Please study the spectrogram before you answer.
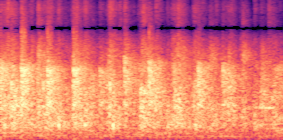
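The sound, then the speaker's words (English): Audience applause after a live interview ahead of a race: many quick hand claps blend into a dense, steady, fairly loud patter that lasts about three seconds with no voices. “So a round of applause, please, for Camilla Mayfield.”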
